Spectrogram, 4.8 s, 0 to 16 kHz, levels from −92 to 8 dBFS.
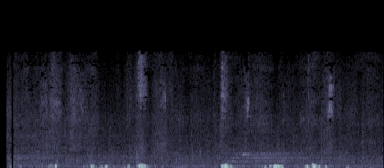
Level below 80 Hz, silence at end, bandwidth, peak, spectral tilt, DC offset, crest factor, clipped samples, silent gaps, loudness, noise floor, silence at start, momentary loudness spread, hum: -60 dBFS; 0.45 s; 11.5 kHz; -10 dBFS; -7 dB/octave; under 0.1%; 24 dB; under 0.1%; none; -32 LUFS; -54 dBFS; 0.55 s; 23 LU; none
